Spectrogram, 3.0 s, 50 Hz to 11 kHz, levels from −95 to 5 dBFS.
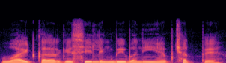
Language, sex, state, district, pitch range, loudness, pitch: Hindi, male, Uttar Pradesh, Lucknow, 120-130 Hz, -16 LUFS, 125 Hz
